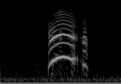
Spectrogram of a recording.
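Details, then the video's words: Northern lapwing calling once, a nasal, arched note swelling up and dropping away, then a short tail note, over soft background hum. "ontspannen kievit geluid"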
